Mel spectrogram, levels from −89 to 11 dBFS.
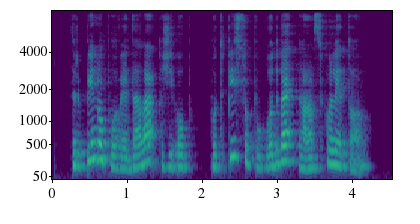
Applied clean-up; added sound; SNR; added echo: neural mask model DeepFilterNet 3.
